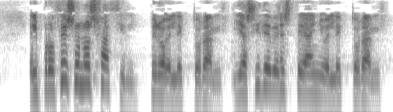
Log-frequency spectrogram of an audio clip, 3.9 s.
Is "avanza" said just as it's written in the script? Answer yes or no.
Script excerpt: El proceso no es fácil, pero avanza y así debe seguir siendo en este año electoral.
no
